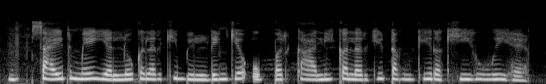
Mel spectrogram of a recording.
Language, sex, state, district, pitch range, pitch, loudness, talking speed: Hindi, male, Karnataka, Bangalore, 225-255 Hz, 235 Hz, -16 LUFS, 165 wpm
